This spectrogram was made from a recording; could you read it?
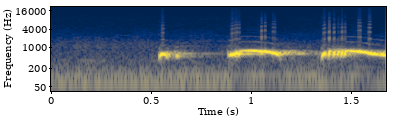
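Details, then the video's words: Spotted dove as a training recording for songbirds: a short, low opening note followed by two longer, slurred coos that rise slightly and then sink. "Masteran suara burung TEKUKUR / DEKUKUR / DERKUKU"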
